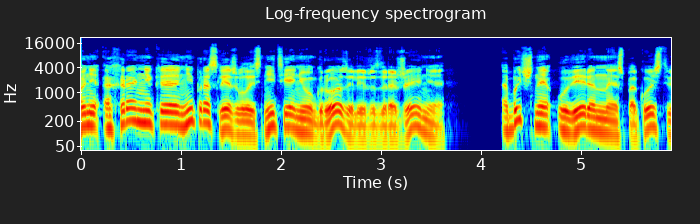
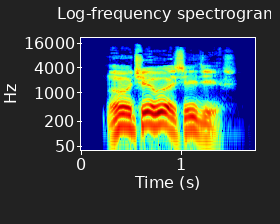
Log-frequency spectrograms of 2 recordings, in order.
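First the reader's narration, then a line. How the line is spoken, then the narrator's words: Sullen bass voice. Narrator (Russian): угрюмо пробасил охранник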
